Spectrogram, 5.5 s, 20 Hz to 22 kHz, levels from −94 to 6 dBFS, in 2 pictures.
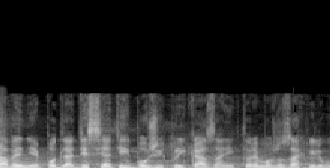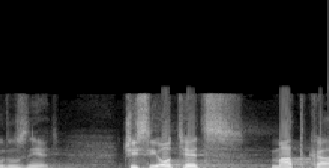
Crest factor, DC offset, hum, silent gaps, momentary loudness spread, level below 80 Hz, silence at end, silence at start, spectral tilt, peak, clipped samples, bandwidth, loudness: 14 dB; under 0.1%; none; none; 12 LU; -50 dBFS; 0 s; 0 s; -5.5 dB/octave; 0 dBFS; 0.3%; 10 kHz; -15 LUFS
